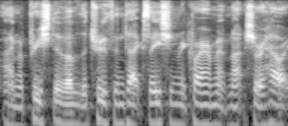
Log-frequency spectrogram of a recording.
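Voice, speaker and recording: With an American accent, a man talks at a moderate pace in a fairly low pitch, using an ordinary speaking voice. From Utah. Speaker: public commenter, landlord. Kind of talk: public comment at board meeting. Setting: school board meeting.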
